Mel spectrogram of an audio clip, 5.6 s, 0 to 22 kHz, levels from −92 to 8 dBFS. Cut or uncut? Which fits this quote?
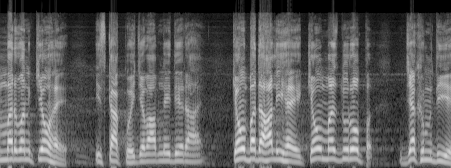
uncut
